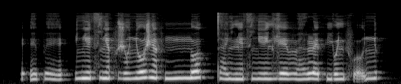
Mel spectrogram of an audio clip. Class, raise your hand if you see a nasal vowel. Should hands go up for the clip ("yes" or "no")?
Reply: yes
